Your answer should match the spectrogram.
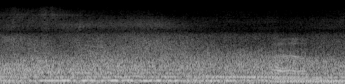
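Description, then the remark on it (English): Constant, loud roar of freeway traffic with a low engine hum running underneath, steady and unbroken for the whole stretch. “You can hear all the freeway noises.”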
